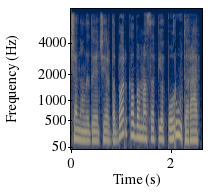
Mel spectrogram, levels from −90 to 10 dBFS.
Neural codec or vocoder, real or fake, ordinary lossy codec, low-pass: none; real; AAC, 32 kbps; 7.2 kHz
